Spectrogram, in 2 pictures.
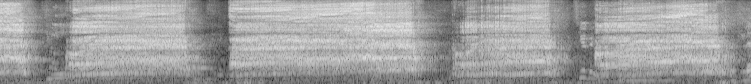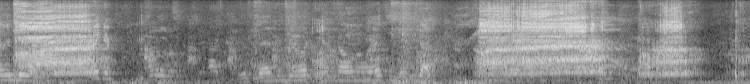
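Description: A pig squeals loudly in long piercing bursts.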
